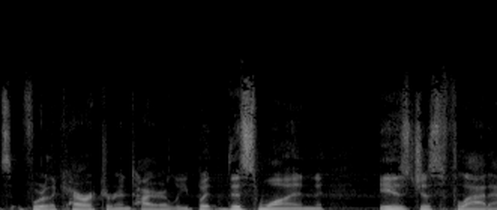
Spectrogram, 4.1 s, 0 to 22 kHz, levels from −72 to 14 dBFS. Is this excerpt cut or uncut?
uncut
